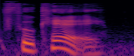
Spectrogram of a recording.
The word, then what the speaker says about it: Phuket: We've been talking about his trip that he's going to be taking from Dublin all the way to Phuket. That's how you pronounce it.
